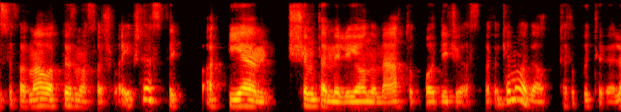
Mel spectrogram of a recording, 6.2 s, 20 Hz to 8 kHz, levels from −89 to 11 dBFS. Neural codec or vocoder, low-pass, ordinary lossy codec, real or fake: none; 7.2 kHz; AAC, 48 kbps; real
